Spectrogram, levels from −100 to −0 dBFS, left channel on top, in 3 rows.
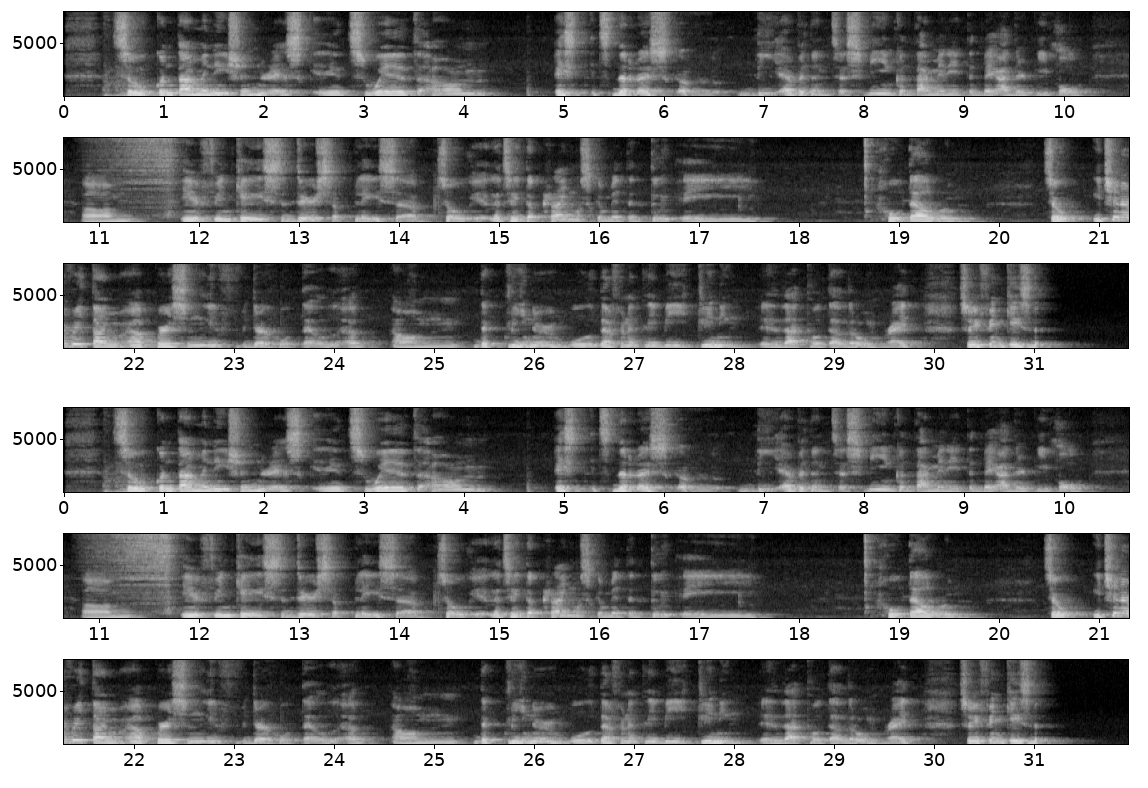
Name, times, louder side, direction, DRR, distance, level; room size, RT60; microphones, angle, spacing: voice 1, 0.0-4.2 4.9-10.2 10.8-11.3 11.8-17.6 18.8-19.7 20.5-24.3 24.6-31.0, equal, 5° left, 7 dB, 0.8 m, -23 dB
sound 1, 10.7-11.7, right 6 dB, 80° right, 2.2 m, -36 dB
8.1 x 8.0 x 8.6 m, 0.63 s
head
